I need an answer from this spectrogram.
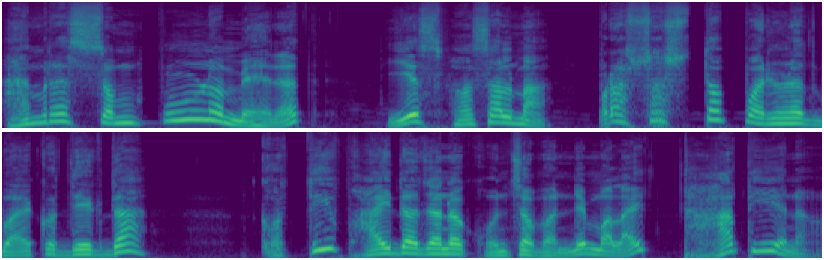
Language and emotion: Nepali, surprised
